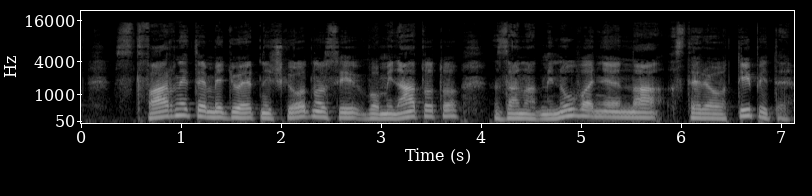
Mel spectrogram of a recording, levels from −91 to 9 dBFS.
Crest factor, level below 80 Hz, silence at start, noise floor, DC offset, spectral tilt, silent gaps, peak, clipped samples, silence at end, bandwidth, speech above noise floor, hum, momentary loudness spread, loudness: 18 dB; -70 dBFS; 0.1 s; -56 dBFS; under 0.1%; -6 dB/octave; none; -18 dBFS; under 0.1%; 0 s; 15.5 kHz; 20 dB; none; 10 LU; -36 LUFS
